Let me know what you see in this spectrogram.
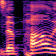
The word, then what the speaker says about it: Nepal: Nepal is actually the correct pronunciation.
